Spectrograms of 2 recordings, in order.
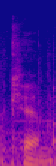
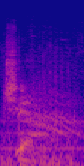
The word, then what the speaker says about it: Chim: It's pronounced Chim. But then that's, like, with the Chimer, I think most people call them Chimer and not Chimmer. But most people refer to Chim as Chim instead of Kim. So it could be, I suppose it could be Kim. And we've all just been saying it wrong this whole time, but ultimately I believe it is Chim.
